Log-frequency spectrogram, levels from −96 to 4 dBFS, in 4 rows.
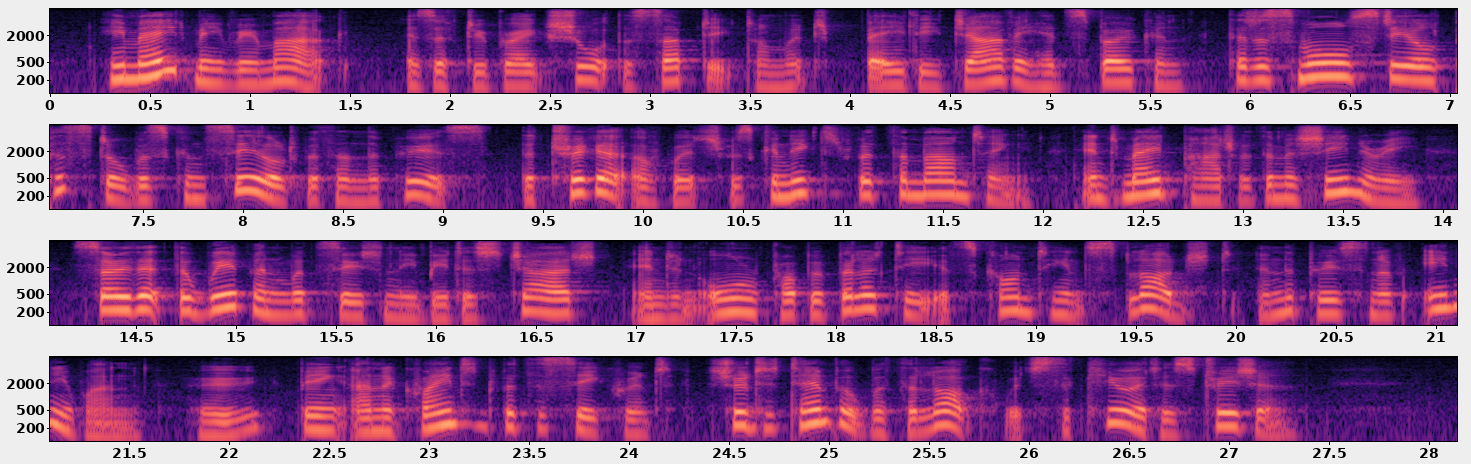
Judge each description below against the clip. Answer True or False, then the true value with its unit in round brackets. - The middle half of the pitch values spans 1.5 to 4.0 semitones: False (5.0 semitones)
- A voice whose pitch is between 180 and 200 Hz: True (190 Hz)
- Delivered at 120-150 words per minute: False (165 wpm)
